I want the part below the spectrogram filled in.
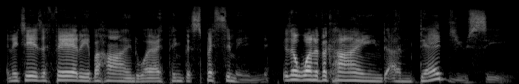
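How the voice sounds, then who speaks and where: A man's voice: fairly high pitch, expressive, pushed and bright, dry recording. A British man playing a smug, cruel mad scientist in a horror audio roleplay, with a mocking, snobbish manner. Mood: sinister, gloating. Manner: mocking, snobbish, drawn-out musing.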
